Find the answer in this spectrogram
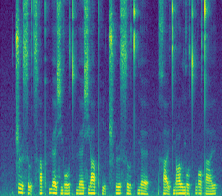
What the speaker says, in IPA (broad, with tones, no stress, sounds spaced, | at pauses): ʈ͡ʂ ɻ̩˥˩ s ɹ̩˨˩ t͡sʰ ä˦ pʰ ɥ ɛ˥˩ ɕ j o˧˥ ʊ̯ t̪ʰ ɥ ɛ˧˥ ɕ j ä˥˩ pʰ ḭ˨˩ ʈ͡ʂʰ ɻ̩˥ s ɹ̩˥˧ t̪ʰ j ɛ˥˩ | x a̰˨˩ ɪ̯ t̪ j ɑ˥ ʊ̯ l j o˨ ʊ̯ t̪ʰ w ɔ˥˩ t̪ a˧˥ ɪ̯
